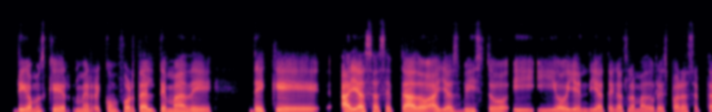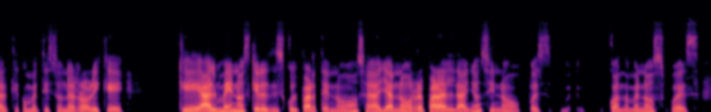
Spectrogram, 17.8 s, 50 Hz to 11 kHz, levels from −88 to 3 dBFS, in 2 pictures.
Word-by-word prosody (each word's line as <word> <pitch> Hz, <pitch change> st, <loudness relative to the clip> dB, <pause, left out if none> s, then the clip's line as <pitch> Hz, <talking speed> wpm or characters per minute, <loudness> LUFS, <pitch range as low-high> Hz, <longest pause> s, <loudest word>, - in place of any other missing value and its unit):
digamos 185 Hz, +2 st, +1 dB
que 180 Hz, -4 st, +1 dB
me 185 Hz, -1 st, -3 dB
reconforta 180 Hz, +4 st, 0 dB
el 195 Hz, -2 st, -1 dB
tema 190 Hz, 0 st, +2 dB
de 170 Hz, -3 st, -1 dB, 0.5 s
de 185 Hz, -2 st, +2 dB
que 170 Hz, -2 st, +2 dB, 0.3 s
hayas 200 Hz, +3 st, +7 dB
aceptado, 190 Hz, 0 st, +4 dB
hayas 185 Hz, 0 st, +1 dB
visto 195 Hz, -2 st, -3 dB
y 175 Hz, -2 st, -3 dB
y 170 Hz, 0 st, -5 dB
hoy 185 Hz, +1 st, +2 dB
en 190 Hz, -1 st, -3 dB
día 185 Hz, 0 st, -1 dB
tengas 185 Hz, 0 st, -4 dB
la 185 Hz, -, -2 dB
madurez 170 Hz, 0 st, -5 dB
para 190 Hz, -1 st, -2 dB
aceptar 170 Hz, -1 st, -5 dB
que 180 Hz, -, -16 dB
cometiste 170 Hz, 0 st, -9 dB
un 185 Hz, -1 st, -7 dB
error 170 Hz, +2 st, -1 dB
y 200 Hz, -, -2 dB
que 165 Hz, -4 st, -3 dB, 0.7 s
que 170 Hz, -2 st, +1 dB
al 175 Hz, +2 st, +7 dB
menos 235 Hz, +4 st, +1 dB
quieres 200 Hz, -2 st, +1 dB
disculparte, 170 Hz, -3 st, -1 dB
¿no? 170 Hz, +9 st, -5 dB
O -, -, -6 dB
sea, 160 Hz, -8 st, 0 dB
ya 170 Hz, +2 st, +3 dB
no 185 Hz, +1 st, -1 dB
reparar 165 Hz, -2 st, +4 dB
el 170 Hz, -, -4 dB
daño, 165 Hz, +9 st, 0 dB
sino, 165 Hz, -, -8 dB
pues, 160 Hz, -, -9 dB, 0.7 s
cuando 175 Hz, -1 st, -5 dB
menos, 185 Hz, +4 st, -6 dB
pues, 175 Hz, -, -6 dB
180 Hz, 160 wpm, -23 LUFS, 170-190 Hz, 0.7 s, hayas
